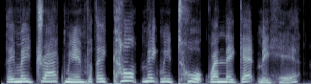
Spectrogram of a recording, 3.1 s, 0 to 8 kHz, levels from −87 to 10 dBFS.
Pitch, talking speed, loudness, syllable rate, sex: 260 Hz, 310 wpm, -16 LUFS, 6.0 syllables/s, female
